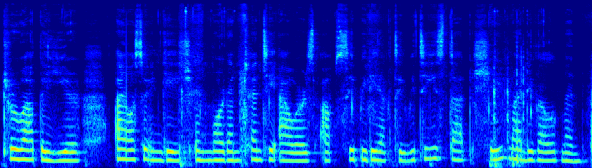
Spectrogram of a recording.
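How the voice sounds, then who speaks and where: Young woman from Vietnam, student narrator, soft near-whispered read, even and mellow, faint music under the voice-over. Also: medium pitch, normal speed, a little hiss or hum. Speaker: postgraduate student. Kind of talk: scripted reflective narration.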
